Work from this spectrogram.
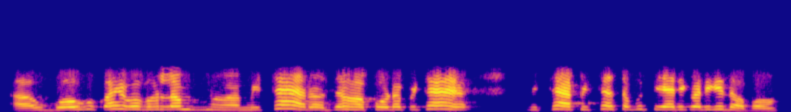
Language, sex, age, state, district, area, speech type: Odia, female, 30-45, Odisha, Dhenkanal, rural, conversation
